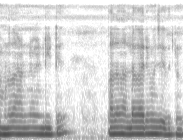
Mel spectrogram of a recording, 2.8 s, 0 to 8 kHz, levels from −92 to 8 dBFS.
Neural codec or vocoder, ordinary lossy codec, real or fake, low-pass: codec, 16 kHz, 16 kbps, FreqCodec, smaller model; none; fake; 7.2 kHz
